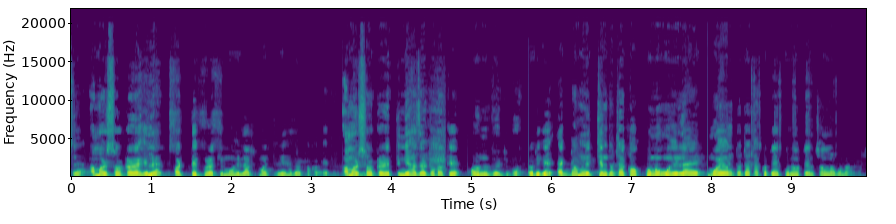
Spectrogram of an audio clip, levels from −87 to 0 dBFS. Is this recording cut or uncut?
uncut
